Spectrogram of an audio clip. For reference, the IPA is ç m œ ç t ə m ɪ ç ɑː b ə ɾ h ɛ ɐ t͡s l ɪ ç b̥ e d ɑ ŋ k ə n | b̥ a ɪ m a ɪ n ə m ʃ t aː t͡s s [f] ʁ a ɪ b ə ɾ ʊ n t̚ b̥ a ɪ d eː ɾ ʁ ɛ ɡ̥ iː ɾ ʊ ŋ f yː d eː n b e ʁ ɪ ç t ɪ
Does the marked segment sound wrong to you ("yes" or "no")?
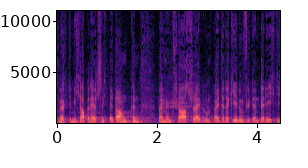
yes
